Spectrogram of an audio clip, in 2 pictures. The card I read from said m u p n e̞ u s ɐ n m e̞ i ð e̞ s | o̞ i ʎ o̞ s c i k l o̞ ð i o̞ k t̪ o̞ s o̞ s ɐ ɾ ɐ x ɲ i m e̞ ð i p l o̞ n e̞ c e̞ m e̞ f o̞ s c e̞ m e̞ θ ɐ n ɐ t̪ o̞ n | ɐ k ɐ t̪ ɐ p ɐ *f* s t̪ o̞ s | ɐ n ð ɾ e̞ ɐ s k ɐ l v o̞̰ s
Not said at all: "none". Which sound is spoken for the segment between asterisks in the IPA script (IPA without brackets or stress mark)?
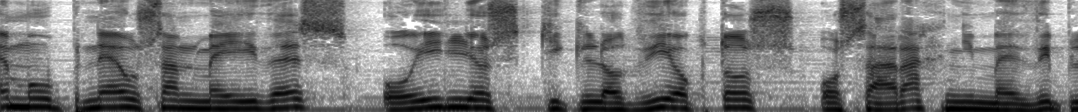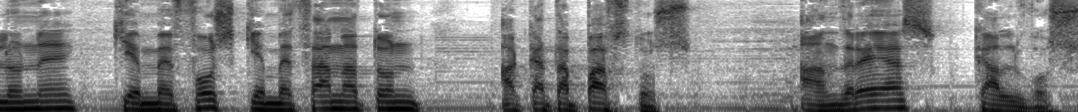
f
